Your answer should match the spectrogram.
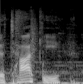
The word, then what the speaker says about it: Otaki: And the Otaki, rhymes with souvlaki, is an aggressive high-performance shoe designed to hold the downturn shape even after repeated lashings.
